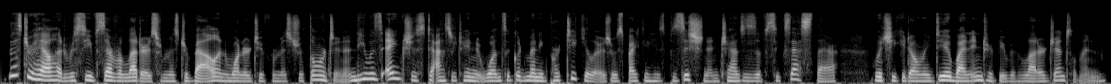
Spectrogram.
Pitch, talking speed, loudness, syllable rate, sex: 170 Hz, 260 wpm, -20 LUFS, 7.2 syllables/s, female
